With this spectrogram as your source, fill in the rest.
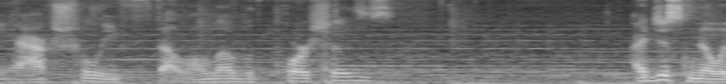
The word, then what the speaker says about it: Porsche: So, yeah, I spelled it Porsche. Porsche. It's two syllables.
